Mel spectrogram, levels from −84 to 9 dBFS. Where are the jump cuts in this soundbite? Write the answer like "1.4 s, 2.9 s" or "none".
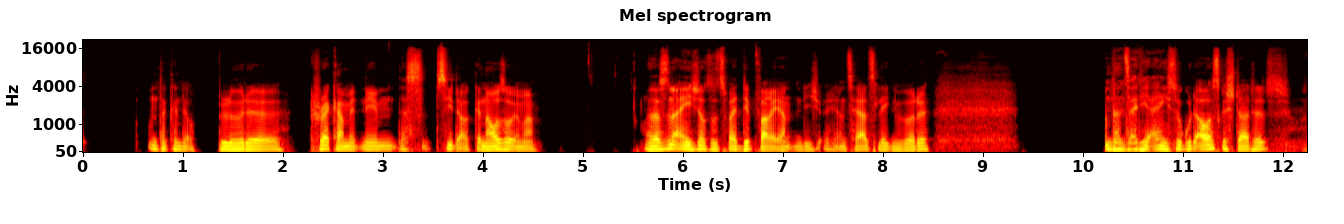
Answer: none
